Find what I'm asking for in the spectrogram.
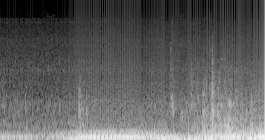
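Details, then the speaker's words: Manual-transmission car pulling away from a stop on slight incline; deep low rumble sags and labours, nearly dying, then picks up; engine bogging on pull-away from too little throttle. "like can you hear I kind of kind of Dy it a little bit there and that's fine this is why wasn't giving it quite enough throttle"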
